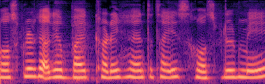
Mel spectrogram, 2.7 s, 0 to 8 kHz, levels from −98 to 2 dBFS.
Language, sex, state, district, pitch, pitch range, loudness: Hindi, female, Haryana, Charkhi Dadri, 245 Hz, 240-255 Hz, -15 LUFS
